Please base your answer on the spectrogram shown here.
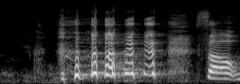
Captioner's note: laughter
